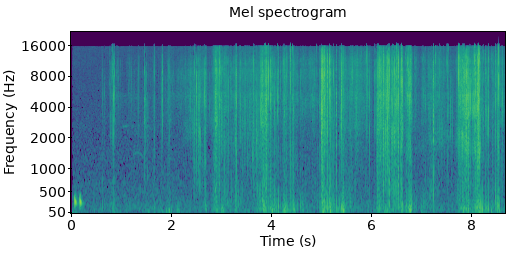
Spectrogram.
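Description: Hand-sized foam bead slime (floam), a soft, sticky mass packed with small yellow and blue polystyrene foam beads, is squeezed, pulled apart and pressed by fingertips with dark painted nails. It gives bright, crinkly, sticky crackles and tearing sounds in dense bursts, louder around five seconds and again near six and eight seconds.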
